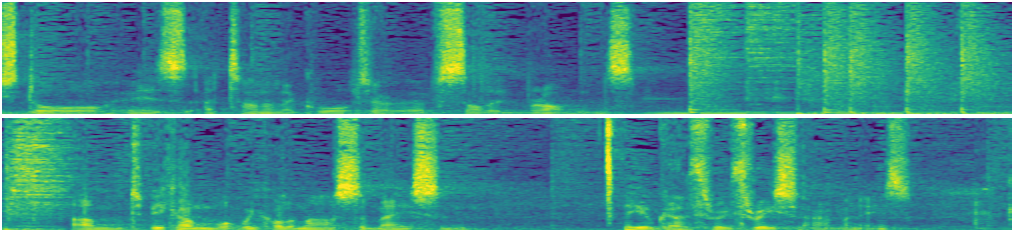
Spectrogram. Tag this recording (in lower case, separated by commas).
speech, music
